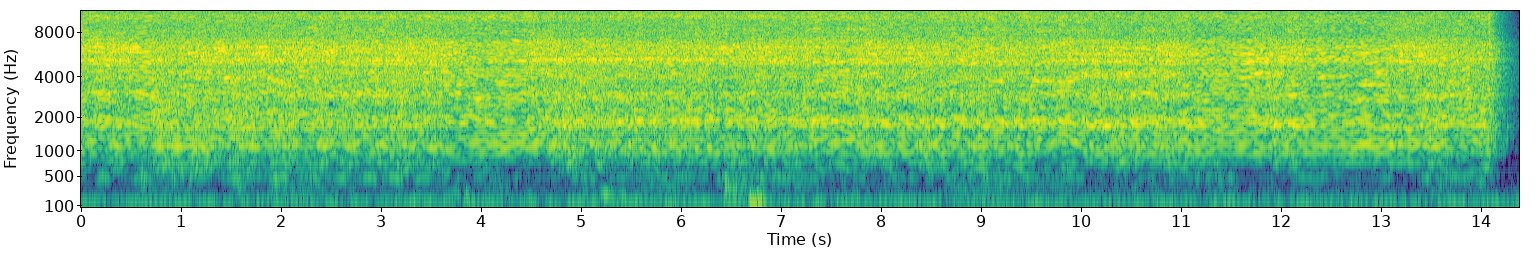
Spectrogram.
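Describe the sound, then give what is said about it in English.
Electric razor shaving, a loud, continuous high-pitched buzz with a rattling mechanical edge that stays steady throughout and then cuts off at the end. “The noises you're hearing are me shaving.”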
